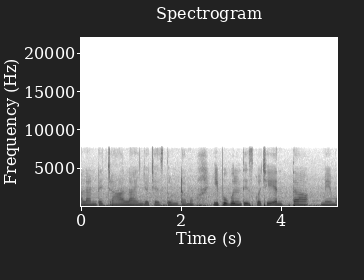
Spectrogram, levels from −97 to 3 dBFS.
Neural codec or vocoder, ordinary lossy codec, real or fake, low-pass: none; none; real; none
